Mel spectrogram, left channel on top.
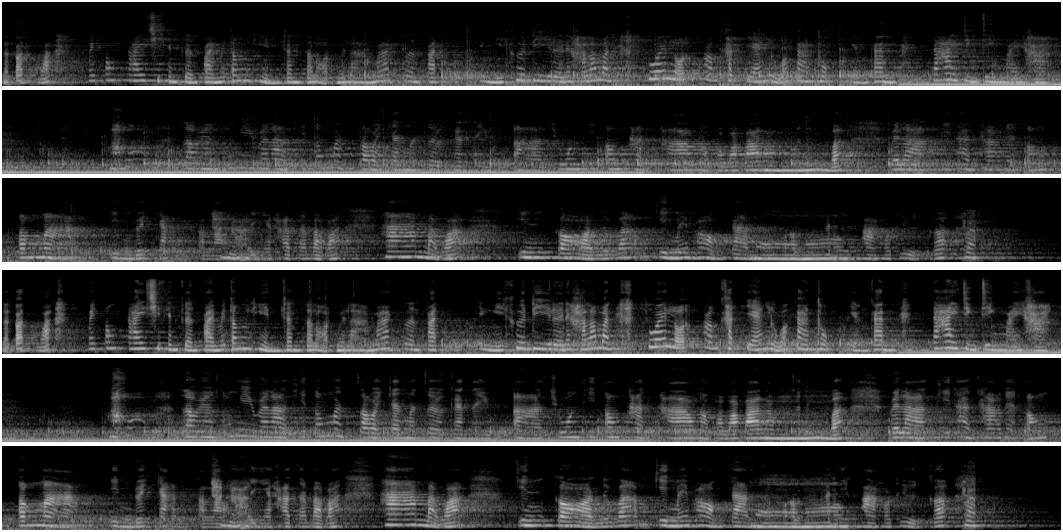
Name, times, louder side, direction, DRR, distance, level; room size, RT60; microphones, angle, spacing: voice 1, 0.0-4.4 4.8-10.5 18.2-18.9 23.3-23.7 28.7-29.7 30.8-30.9, right 2 dB, 90° right, 13 dB, 1.0 m, -27 dB
sound 1, 3.4-13.9 14.2-22.9, left 1 dB, 90° left, 7.0 m, -36 dB
sound 2, 9.0-17.0, left 2 dB, 55° left, 1.3 m, -30 dB
voice 2, 11.6-18.3 18.7-21.1 21.3-22.0 22.3-28.8 29.0-30.9, right 3 dB, 40° right, 10 dB, 1.0 m, -30 dB
23.5 x 16.5 x 7.7 m, 2.5 s
head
